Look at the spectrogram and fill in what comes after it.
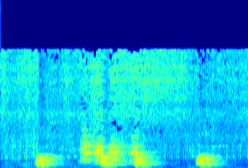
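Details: Four yapping barks from German Shepherd pups kept at Zondiram Kennel, irregularly spaced with a pause before the last, the middle pair running close together.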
